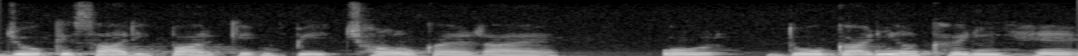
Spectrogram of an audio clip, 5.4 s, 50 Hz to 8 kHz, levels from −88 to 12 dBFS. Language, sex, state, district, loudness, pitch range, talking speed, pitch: Hindi, female, Delhi, New Delhi, -16 LUFS, 175-190 Hz, 155 wpm, 185 Hz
